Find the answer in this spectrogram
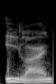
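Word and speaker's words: Uihlein: Tiffany has been supported in the past by GOP mega donors, Richard and Elizabeth Uline, or Eline, depending on how you like to pronounce that, owners of Pleasant Prairie-based Uline Incorporated.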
